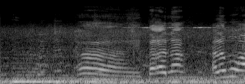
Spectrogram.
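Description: A steady low hum of street traffic, with a person's voice coming in about a second in.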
